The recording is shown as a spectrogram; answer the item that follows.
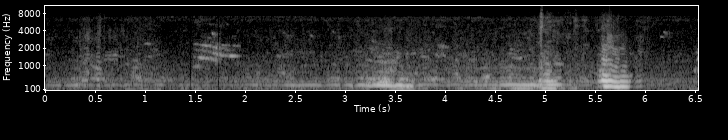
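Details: Gayo honey bees kept at an apiary in Bener Meriah, Aceh, Indonesia, humming in a constant low drone, with louder passing buzzes rising near the end.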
